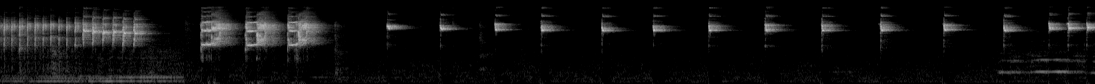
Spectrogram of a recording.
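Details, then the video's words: Heated fighter lovebird: a brief fast high trill, a few harsh chirps, then a long run of short, clipped high "ngetik" ticks repeated about twice a second, ending in quicker bursts. "Lovebird FIGHTER terpancing Panas, nyaut Ngetik lanjut Ngekek Panjang"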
